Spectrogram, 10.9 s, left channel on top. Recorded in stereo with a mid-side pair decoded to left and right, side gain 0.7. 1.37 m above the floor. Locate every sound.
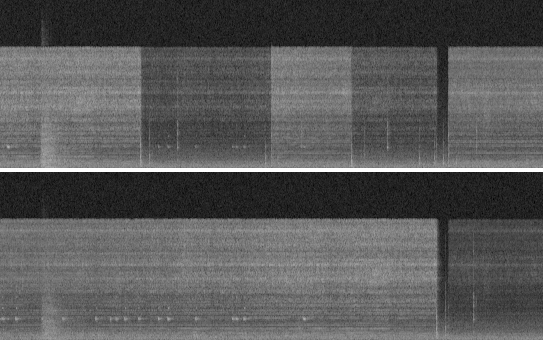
0.8 s an explosion: 55° left, 3.5 m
